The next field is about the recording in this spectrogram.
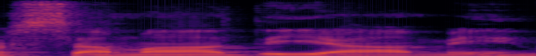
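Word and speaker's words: samādiyāmi: Notice it is no more samadhiyami, which is Sri Lanka pronunciation. It becomes tamadiyami in Burmese.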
